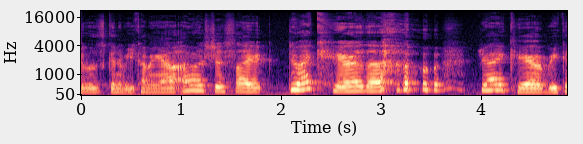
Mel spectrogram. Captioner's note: chuckles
